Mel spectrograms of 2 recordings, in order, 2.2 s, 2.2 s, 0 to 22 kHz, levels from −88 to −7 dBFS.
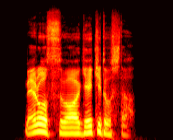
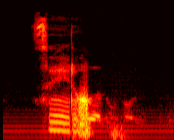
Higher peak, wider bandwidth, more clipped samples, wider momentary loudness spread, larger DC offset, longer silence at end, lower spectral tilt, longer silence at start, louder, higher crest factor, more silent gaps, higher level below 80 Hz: first, -6 dBFS vs -12 dBFS; about the same, 17 kHz vs 16.5 kHz; neither; second, 11 LU vs 21 LU; neither; about the same, 0.5 s vs 0.55 s; about the same, -4.5 dB/octave vs -3.5 dB/octave; about the same, 0.3 s vs 0.4 s; first, -22 LUFS vs -32 LUFS; second, 18 dB vs 24 dB; neither; second, -68 dBFS vs -60 dBFS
